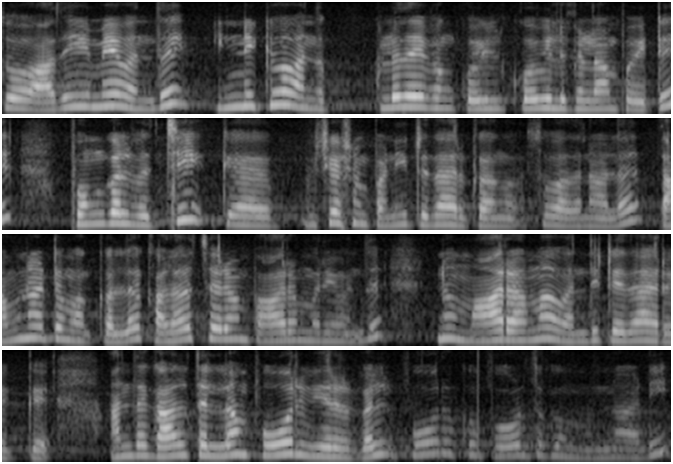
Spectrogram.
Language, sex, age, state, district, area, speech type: Tamil, female, 18-30, Tamil Nadu, Viluppuram, urban, spontaneous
